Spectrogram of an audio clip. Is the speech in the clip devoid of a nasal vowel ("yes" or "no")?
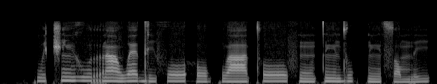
no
